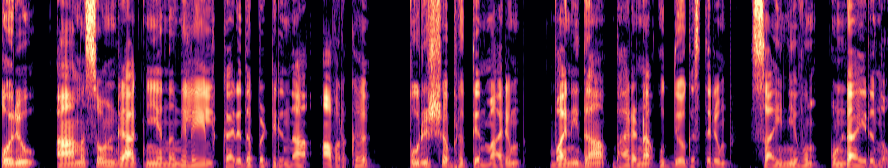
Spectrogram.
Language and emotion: Malayalam, neutral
